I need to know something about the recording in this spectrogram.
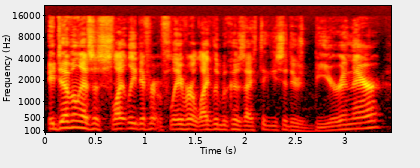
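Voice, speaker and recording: A man's voice: a little high, rapid-fire, bright, forceful tone. A man streaming live, chatting casually as he eats and reads out viewer tips and thanks. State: mouth burned, nasal drip. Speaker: livestreamer.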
